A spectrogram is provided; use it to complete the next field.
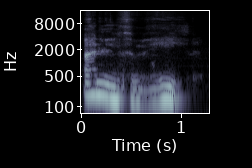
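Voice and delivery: sexy, sultry voice, very low, slow, drawn out. Showing how a friend talks: imitating a sexy auntie voice. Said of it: "this what she be doing".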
